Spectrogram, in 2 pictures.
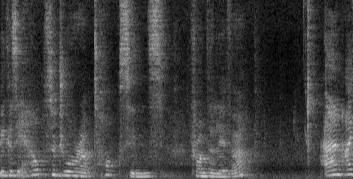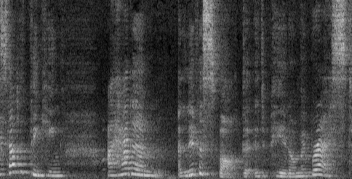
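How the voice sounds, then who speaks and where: Over noticeable background noise and audible room echo, a woman speaks at a high pitch with very wide pitch swings and a moderate pace. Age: 60s. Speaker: aromatherapy educator and cosmetics maker. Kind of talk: tutorial. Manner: casual, with frequent fillers.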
